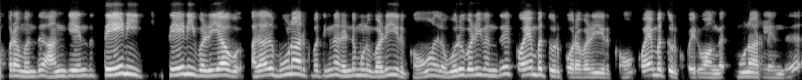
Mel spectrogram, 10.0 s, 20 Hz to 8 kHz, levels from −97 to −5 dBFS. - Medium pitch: No, high, 200 Hz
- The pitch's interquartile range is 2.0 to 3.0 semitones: No, average, 4.1 semitones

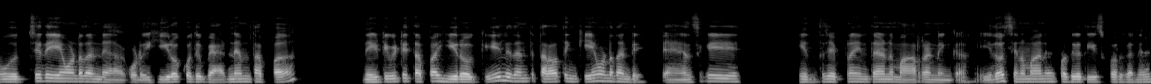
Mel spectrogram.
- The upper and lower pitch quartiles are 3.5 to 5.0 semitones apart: No, average, 2.9 semitones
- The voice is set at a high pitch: No, low, 125 Hz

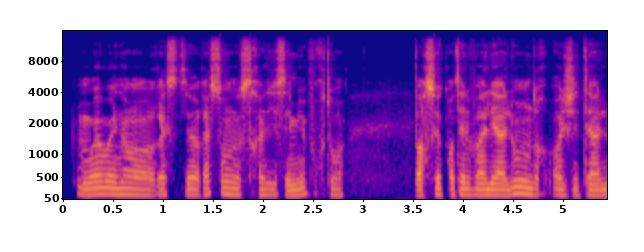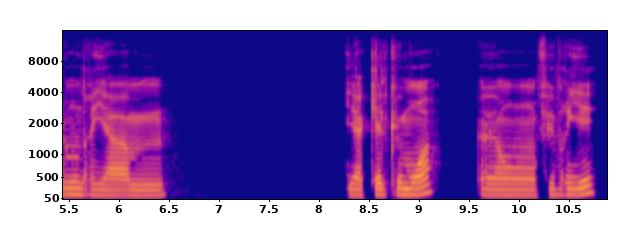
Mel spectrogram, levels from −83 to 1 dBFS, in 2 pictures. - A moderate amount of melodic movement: No, narrow, 1.7 semitones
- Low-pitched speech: Yes, low, 125 Hz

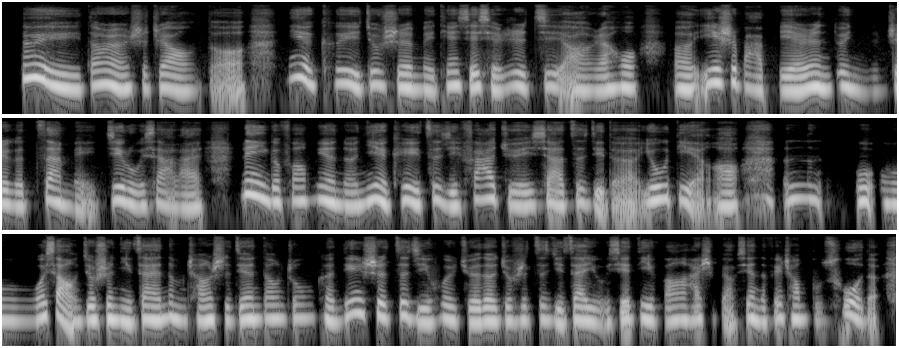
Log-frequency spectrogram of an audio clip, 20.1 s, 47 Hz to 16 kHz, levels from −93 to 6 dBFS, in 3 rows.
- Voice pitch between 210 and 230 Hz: No, medium, 185 Hz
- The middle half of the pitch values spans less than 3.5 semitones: Yes, average, 3.1 semitones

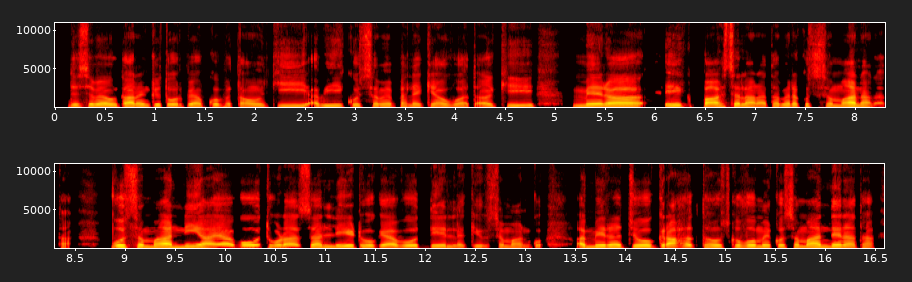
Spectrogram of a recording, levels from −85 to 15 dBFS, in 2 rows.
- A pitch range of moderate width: No, wide, 6.2 semitones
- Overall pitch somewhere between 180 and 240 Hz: No, low, 130 Hz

